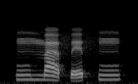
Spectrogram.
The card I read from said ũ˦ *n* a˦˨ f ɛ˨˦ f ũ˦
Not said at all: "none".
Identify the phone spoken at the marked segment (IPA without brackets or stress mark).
m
